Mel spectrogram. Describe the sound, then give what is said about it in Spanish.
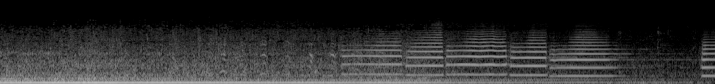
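A departing yacht's engine gives a steady, deep droning rumble throughout, and a series of sustained higher tones joins in during the second half. “Se va en el yate.”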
